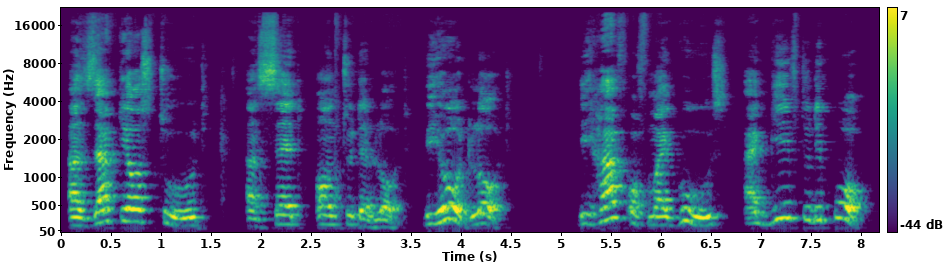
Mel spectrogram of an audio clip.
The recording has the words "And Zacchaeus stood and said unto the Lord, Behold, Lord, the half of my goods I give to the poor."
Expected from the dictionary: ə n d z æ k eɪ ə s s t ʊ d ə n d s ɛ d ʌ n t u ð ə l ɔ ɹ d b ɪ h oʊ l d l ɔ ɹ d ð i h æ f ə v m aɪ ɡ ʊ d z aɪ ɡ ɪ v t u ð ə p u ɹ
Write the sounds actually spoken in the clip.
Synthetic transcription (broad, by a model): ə n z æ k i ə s s t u d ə n s ɛ d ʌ n t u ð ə l ɔ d b ɪ h oʊ l d l ɔ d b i h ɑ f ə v m aɪ ɡ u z aɪ ɡ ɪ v t u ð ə p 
